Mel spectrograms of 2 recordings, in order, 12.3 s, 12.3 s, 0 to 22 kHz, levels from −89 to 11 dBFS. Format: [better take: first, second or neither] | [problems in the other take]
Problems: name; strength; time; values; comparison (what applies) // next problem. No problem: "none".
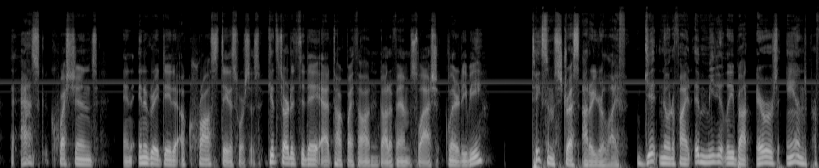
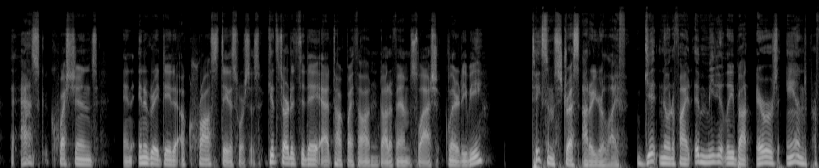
second | high-pitched whine; faint; throughout; 3 kHz, 35 dB below the speech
